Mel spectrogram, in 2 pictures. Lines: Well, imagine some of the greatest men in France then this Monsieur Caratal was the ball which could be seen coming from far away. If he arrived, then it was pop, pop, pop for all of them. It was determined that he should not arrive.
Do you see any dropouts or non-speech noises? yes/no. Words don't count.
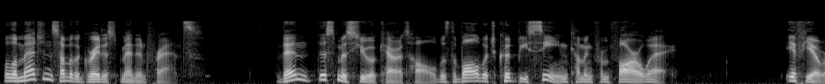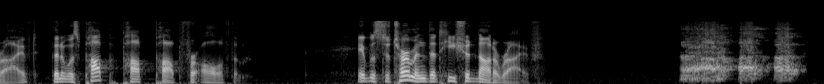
yes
